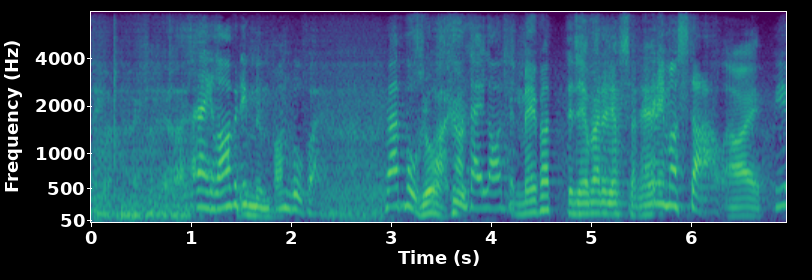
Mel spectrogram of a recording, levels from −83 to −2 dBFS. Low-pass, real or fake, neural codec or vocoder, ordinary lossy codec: none; fake; codec, 16 kHz, 1 kbps, X-Codec, WavLM features, trained on Multilingual LibriSpeech; none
